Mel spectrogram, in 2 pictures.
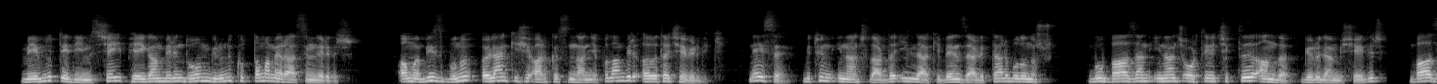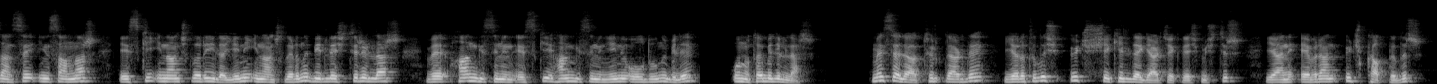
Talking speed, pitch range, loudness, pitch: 120 wpm, 120-150 Hz, -19 LUFS, 140 Hz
